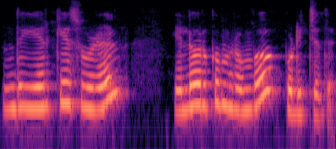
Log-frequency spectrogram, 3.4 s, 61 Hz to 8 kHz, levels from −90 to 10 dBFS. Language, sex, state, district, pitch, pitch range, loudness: Tamil, female, Tamil Nadu, Nilgiris, 245 Hz, 225-275 Hz, -16 LUFS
